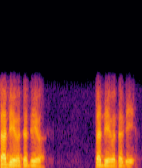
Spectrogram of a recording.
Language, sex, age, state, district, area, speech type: Sanskrit, male, 30-45, Karnataka, Dakshina Kannada, rural, conversation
